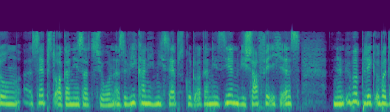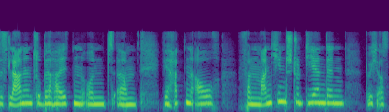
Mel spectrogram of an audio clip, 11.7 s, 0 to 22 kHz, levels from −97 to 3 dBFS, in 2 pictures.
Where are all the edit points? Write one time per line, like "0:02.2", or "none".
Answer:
none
